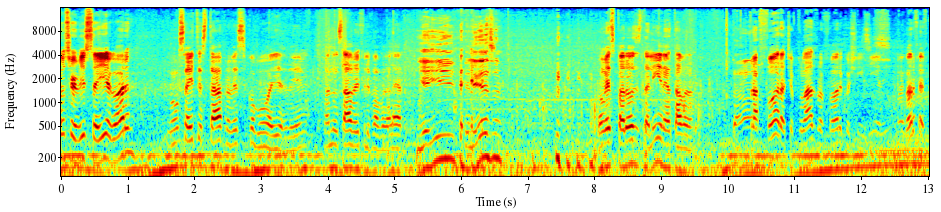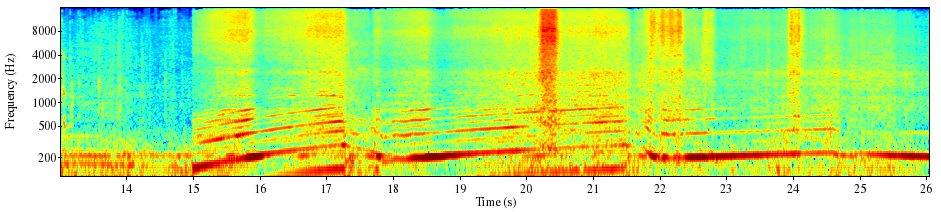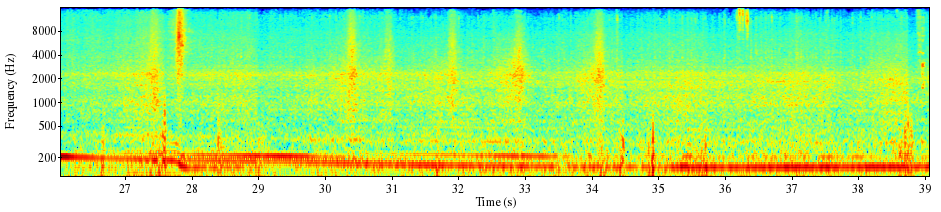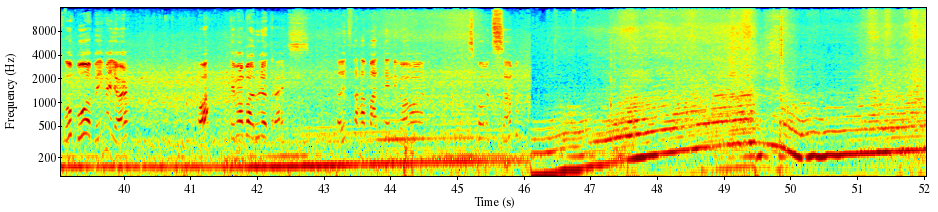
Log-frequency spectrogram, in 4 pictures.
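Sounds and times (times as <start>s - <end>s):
car engine accelerating: 0.0s - 52.0s
road noise: 0.0s - 52.0s
wind noise: 12.4s - 39.3s.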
